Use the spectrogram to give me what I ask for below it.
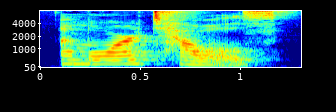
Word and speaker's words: Amor Towles: And this author, I think Amor Towles is how you pronounce the name, has been talked about a lot.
